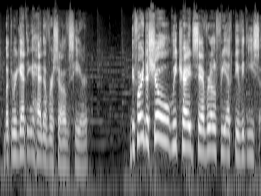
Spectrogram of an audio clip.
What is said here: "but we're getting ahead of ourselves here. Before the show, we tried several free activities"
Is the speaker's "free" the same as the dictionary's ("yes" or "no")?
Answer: yes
